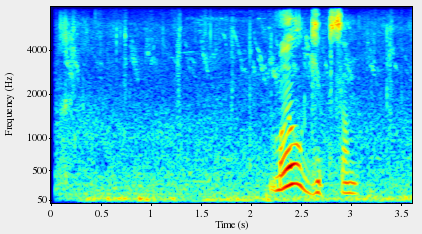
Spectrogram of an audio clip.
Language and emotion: Russian, neutral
